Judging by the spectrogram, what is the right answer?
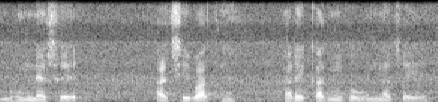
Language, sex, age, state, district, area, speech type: Hindi, male, 30-45, Bihar, Vaishali, urban, spontaneous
